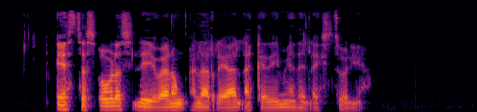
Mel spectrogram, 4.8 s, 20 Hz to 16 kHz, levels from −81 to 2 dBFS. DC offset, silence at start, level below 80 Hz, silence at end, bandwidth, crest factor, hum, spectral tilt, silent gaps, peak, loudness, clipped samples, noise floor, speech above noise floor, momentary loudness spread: under 0.1%; 0.55 s; -60 dBFS; 1.15 s; 11.5 kHz; 22 dB; none; -4 dB/octave; none; -2 dBFS; -23 LUFS; under 0.1%; -75 dBFS; 52 dB; 11 LU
